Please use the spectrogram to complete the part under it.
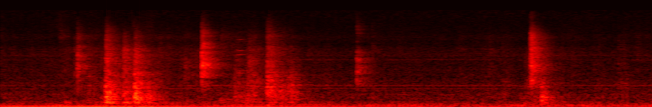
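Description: A refrigerator door opens and thuds shut.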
